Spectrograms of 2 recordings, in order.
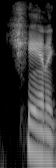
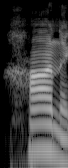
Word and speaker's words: Hana: first note is that I or my friends say through the video chanana Goodman but through a mutual friend of ours learned that her actual name and pronunciation is Hana Goodman sorry about that well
